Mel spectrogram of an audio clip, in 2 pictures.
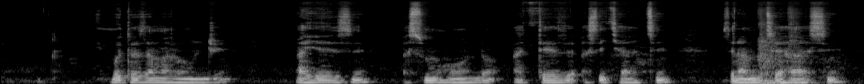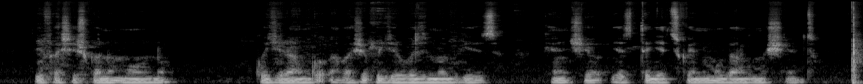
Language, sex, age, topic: Kinyarwanda, male, 18-24, health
